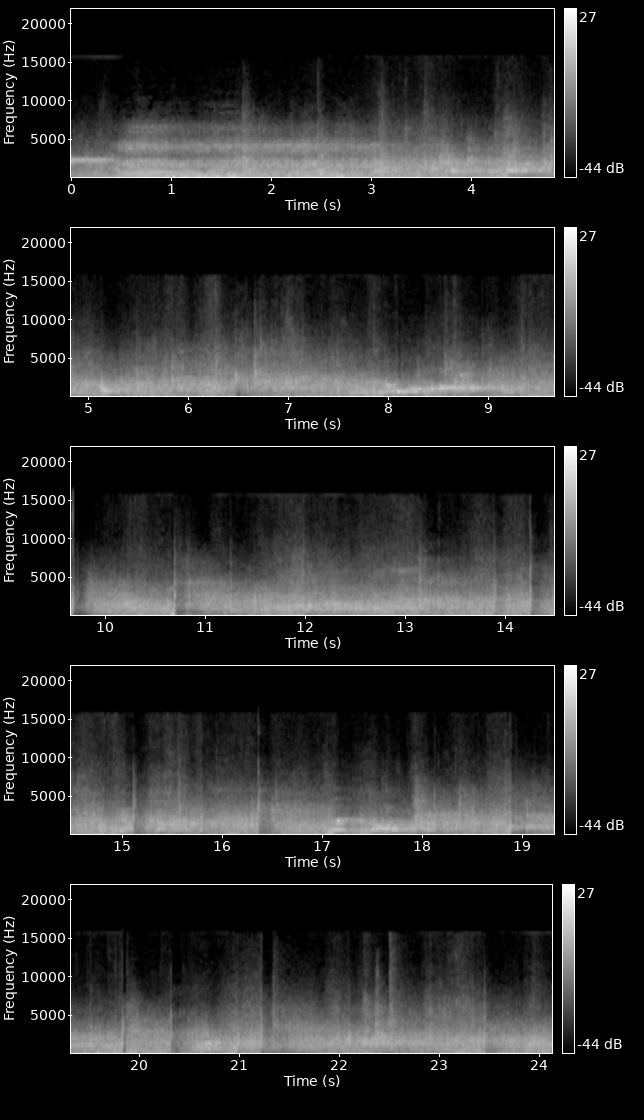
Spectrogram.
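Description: Ice skates scrape and hiss across an ice rink.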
